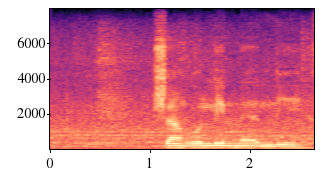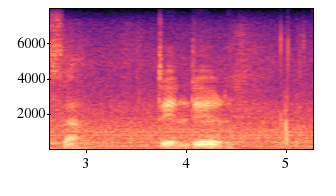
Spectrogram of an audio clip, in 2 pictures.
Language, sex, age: Venda, male, 26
